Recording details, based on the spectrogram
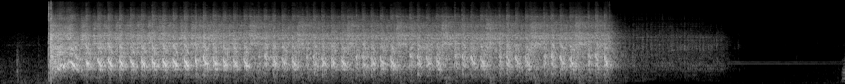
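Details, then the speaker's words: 12v Cummins diesel bench-started for an OBS Ford swap, cranked through a jumper on the starter solenoid: even, rhythmic cranking pulses at about three per second load the starter evenly; it is getting good compression. "that's good news sounds like it's getting compression"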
